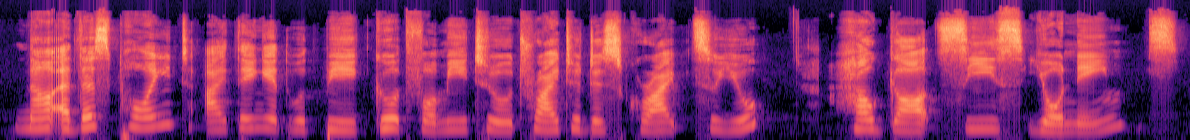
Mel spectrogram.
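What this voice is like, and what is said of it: Very nasal, congested voice. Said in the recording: “my voice is very nasal today. I think it's because I'm recovering from a cold or flu.”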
